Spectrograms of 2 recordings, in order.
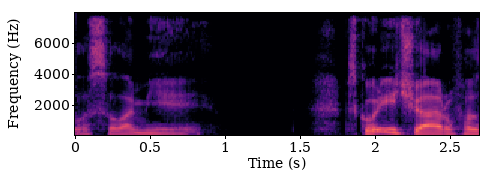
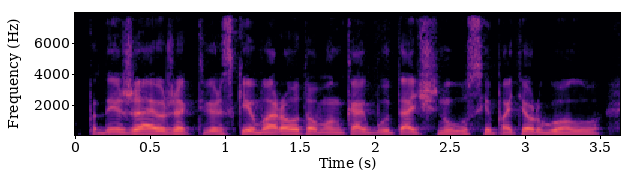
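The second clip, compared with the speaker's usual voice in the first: usual speaking voice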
